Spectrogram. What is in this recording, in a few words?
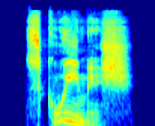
"squeamish", English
